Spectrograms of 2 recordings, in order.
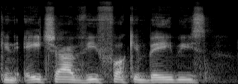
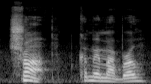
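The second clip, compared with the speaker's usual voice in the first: calling out; 5 semitones higher, 6 dB louder than usual. Acted. Calling out to Trump.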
